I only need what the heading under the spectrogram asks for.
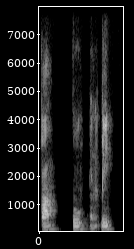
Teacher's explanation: the qaf with the fatha will be more full, slightly less full with the dhamma, slightly less full with a kasra. That would be the lowest level, qi.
